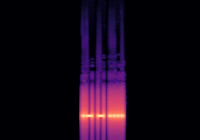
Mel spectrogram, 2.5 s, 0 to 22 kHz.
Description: Morse code, heard as a keyed tone, about 50 wpm, 700 Hz. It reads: ATH
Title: Top Three Letter Combinations in Words 50wpm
